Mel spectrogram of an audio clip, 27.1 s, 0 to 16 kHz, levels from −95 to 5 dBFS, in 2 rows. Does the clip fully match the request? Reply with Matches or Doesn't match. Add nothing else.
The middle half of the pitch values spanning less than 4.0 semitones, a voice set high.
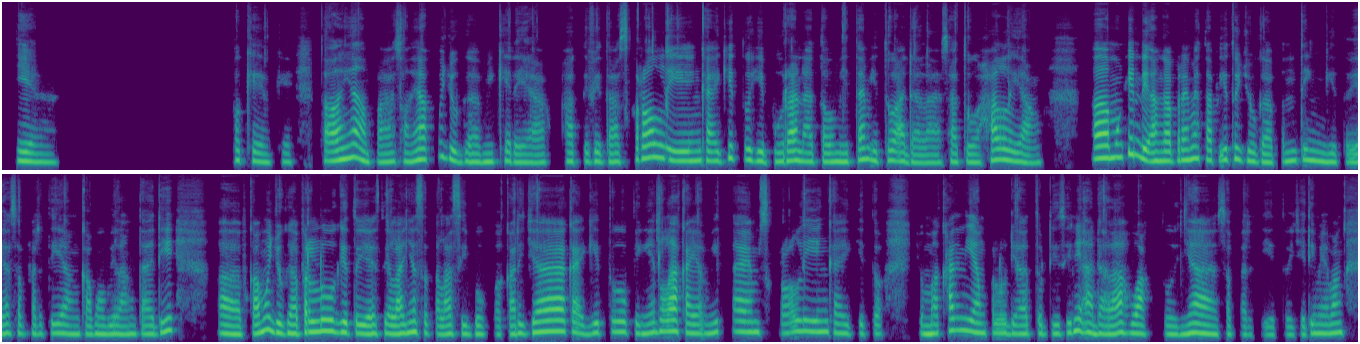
Matches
